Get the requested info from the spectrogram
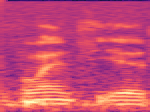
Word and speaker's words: Valencia: Is that the Castilian pronunciation? – Valencia. – Yeah, right. – Yes. – That's good. – Yeah. Sounds like you're lisping.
